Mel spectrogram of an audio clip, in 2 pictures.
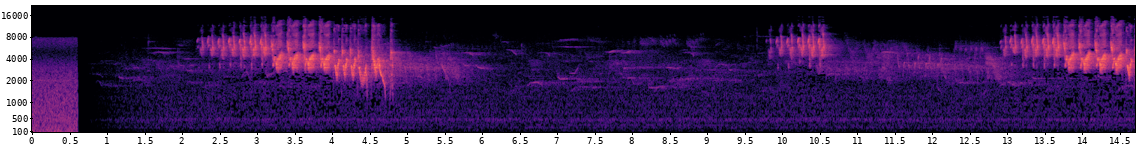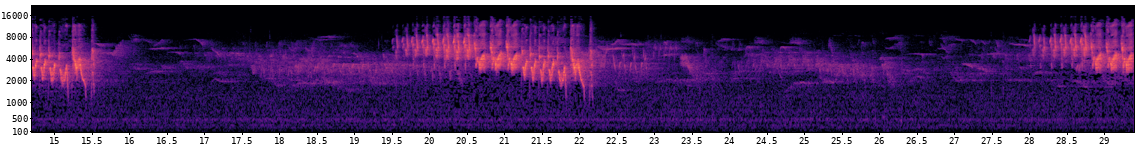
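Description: A small songbird singing in woodland, repeating one high-pitched song phrase. Each phrase lasts about two seconds, starts high and drops lower into a fast trill. It comes five times, the second one short. Under a second in, a steady hiss cuts off abruptly.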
